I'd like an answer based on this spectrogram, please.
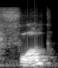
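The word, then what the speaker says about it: FWMP: the firmware management parameters by the way is pronounced flump uh because that has fewer syllables uh so the flamp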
